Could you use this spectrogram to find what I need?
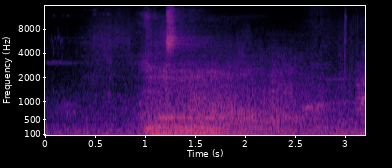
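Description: A game menu opens with a loud whooshing chime.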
